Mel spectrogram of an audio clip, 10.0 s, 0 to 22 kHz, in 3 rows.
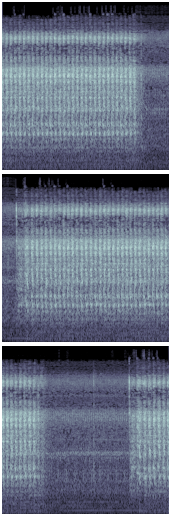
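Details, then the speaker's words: Honda CBR600 F4i fuel-injected, non-runner crash-damaged seven or eight years ago, after injector cleaning with fresh fuel; two long bursts of even starter cranking, about four beats a second, never fires; crank no start, fuel pump suspected, possibly in tank, not heard priming. "um i need to find out what the fuel pump system is on this um it's possibly in the tank i don't hear it prime or anything"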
